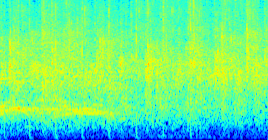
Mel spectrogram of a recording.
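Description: A crowd claps steadily in a dense, sustained wash of applause, fairly close and moderately loud, with a faint tone briefly running underneath before the clapping continues evenly to the end.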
